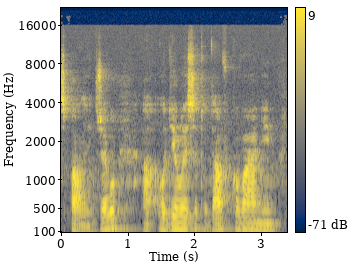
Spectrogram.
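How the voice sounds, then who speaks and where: Over noticeable background noise and audible room echo, a man talks at a fairly slow pace with fairly even intonation. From Bosnia and Herzegovina. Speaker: coffee expert, café owner. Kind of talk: interview.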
